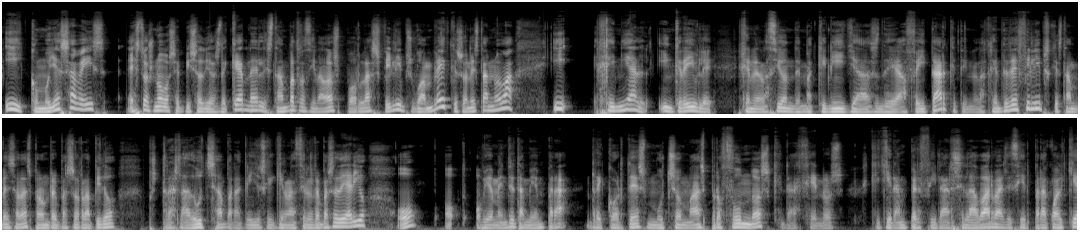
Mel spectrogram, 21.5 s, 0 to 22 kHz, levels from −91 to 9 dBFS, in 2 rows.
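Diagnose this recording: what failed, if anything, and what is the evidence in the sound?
A repeated buffer at the driver or buffer stage: at 2.07 s, just after "ya sabéis estos nuevos", a single click appears where a 1.45 ms block played twice, which fits a 64-sample buffer. Unlike a dropout, essentially no audio is lost; the sound is duplicated with a hard join.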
